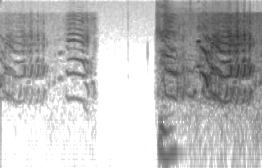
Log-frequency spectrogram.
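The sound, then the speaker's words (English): A turkey gobbling sound effect: turkeys gobble in rapid, warbling bursts: two short calls, a brief silence, then a louder, longer gobbling chorus with no talking. “I brought sound effects for this special occasion.”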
